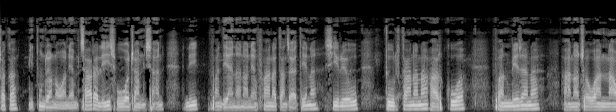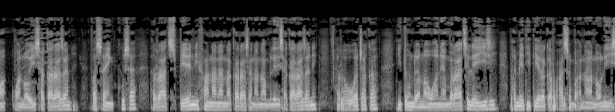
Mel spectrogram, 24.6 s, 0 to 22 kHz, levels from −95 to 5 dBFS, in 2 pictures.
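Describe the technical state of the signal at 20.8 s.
At 20.8 s you're hearing the same thing that runs through the whole speech clip: MP3 compression damage, and it's plainly audible. Nothing makes it above 11.5 kHz, so the top end is cut off flat. The watery, swirly texture is likely the encoder starved for bits, which fits a low bitrate around 48 kbps. It drops the weak frequency lines and lets them flicker frame to frame, so s sounds chirp and attacks go soft.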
